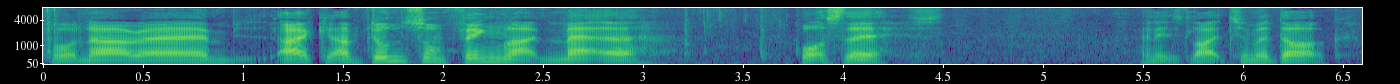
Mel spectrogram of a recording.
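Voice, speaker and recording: A man's voice: medium pitch, lively intonation, a little slow. Matey, slangy man chatting while working. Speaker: car detailer filming and instructing a young helper. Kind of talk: casual chat while working. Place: in and around a vehicle being cleaned. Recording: background noise from vehicle work.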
